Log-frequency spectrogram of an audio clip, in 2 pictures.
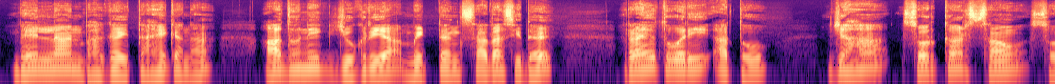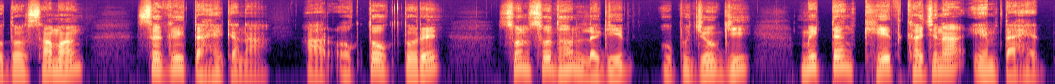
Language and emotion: Santali, neutral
